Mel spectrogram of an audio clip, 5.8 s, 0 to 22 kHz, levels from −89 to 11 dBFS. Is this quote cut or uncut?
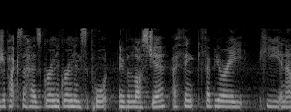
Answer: cut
